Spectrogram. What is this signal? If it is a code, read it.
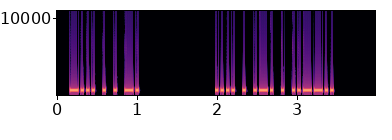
Morse code, heard as a keyed tone, about 36 wpm, 700 Hz. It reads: BEEN HERE?
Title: 4x Word-Spacing - Sentences from Top 200 Words - 35wpm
